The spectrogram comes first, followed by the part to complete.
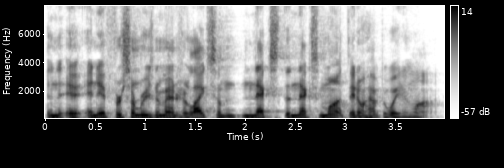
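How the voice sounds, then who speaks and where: A middle-aged man from Michigan doing stand-up storytelling, animated, acting out the voices of people in his story and laughing along with his own lines. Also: medium pitch, quick pace. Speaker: stand-up comedian. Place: comedy stage before a live audience.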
